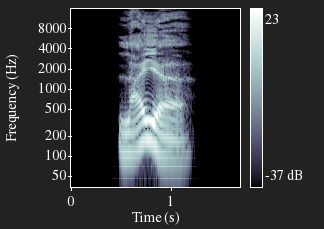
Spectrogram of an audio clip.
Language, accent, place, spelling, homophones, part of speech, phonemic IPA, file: German, Germany, Berlin, Leihe, leihe / Laie, noun, /ˈlaɪ̯ə/, De-Leihe.ogg
- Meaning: 1. borrowing and lending; an instance of this 2. loan (arrangement where a player joins another club through temporary suspension of their existing contract rather than its termination) 3. pawn shop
